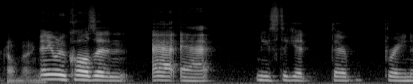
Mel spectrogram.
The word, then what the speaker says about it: AT-AT: it's not my fault I do not call it Adat it's an atat it is an AT-AT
